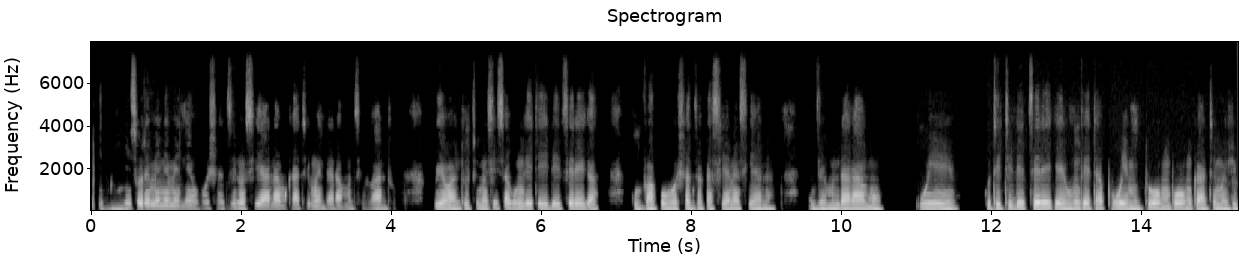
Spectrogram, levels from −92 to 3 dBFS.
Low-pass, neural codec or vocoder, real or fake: 7.2 kHz; none; real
